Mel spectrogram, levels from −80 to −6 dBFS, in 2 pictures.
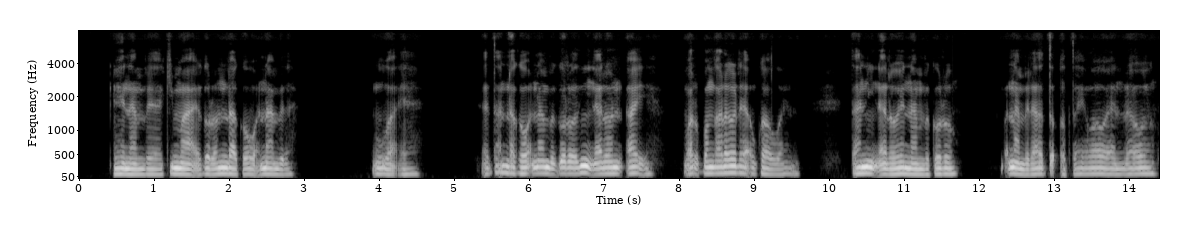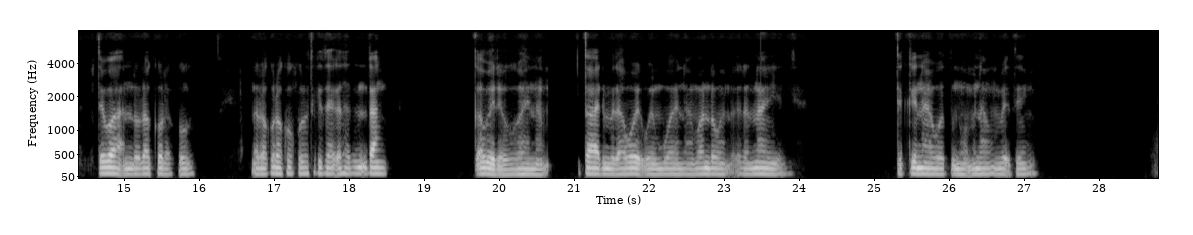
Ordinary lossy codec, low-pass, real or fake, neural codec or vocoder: none; none; real; none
